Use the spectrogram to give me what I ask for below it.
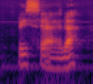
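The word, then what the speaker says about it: رسالة: On peut prononcer aussi, et d'ailleurs c'est plus correct, quand on s'arrête sur le mot risalaton, on dit risala, risala, car on a une ta marbouta à la fin.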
